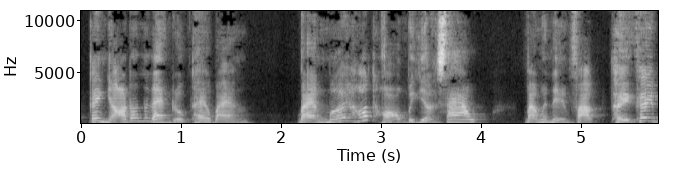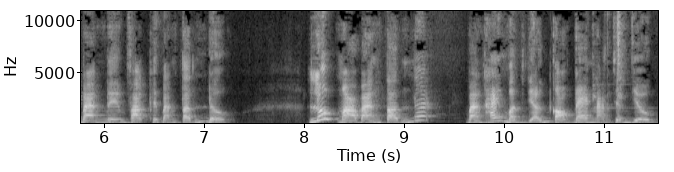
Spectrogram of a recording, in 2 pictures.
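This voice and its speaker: A woman telling a ghost story in a chatty, animated way, speaking directly to her listeners. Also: mid-range voice, breathy edge. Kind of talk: casual ghost story narration.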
